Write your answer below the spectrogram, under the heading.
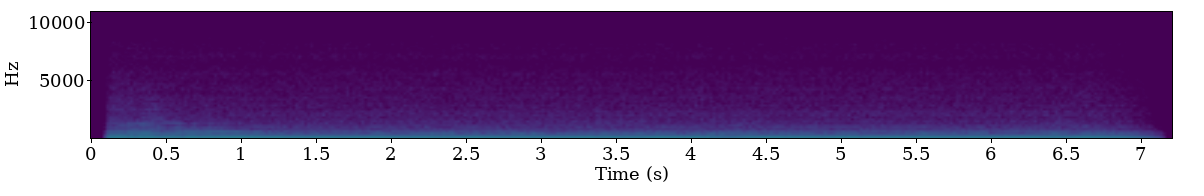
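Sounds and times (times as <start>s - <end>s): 
F1 racing car engine decelerating to idle: 0.1s - 7.1s.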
